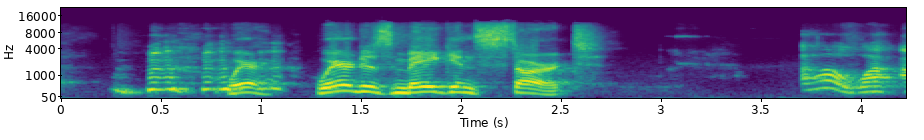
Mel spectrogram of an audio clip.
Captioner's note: laughing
